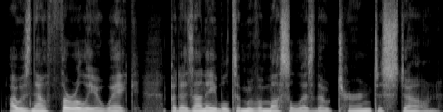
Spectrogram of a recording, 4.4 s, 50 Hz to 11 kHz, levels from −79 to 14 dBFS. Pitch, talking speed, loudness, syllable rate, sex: 110 Hz, 230 wpm, -18 LUFS, 6.6 syllables/s, male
